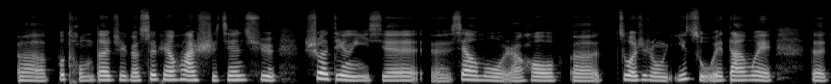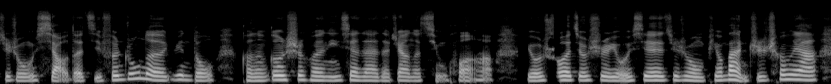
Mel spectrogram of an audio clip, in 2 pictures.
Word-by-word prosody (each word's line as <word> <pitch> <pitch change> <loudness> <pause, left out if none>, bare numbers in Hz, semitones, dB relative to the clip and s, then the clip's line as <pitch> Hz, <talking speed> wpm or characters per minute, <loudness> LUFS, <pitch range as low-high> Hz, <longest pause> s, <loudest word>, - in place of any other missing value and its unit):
呃， 180 -2 -1
不 195 +7 -1
同 185 -3 -6
的 205 0 +5
这 200 0 -2
个 180 -1 +1
碎 195 +4 +2
片 210 -2 +3
化 210 -2 +5
时 205 -2 -3
间 205 +2 +1
去 205 -2 -1 0.2
设 265 -3 +6
定 215 -5 +3
一 185 - -3
些， 185 0 0
呃， 150 +2 -6
项 215 -3 +3
目， 180 -3 -1
然 160 +1 -2
后， 180 0 +1
呃， 165 -2 -1
做 215 -3 +4
这 210 +1 -3
种 180 -3 0
以 225 +3 0
组 255 - -3
为 - - +1
单 200 +1 +2
位 190 -3 +2 0.4
的 175 -1 0
这 185 +2 -7
种 170 0 -3
小 185 -4 -1
的 175 - -2
几 175 -2 -8
分 205 +4 -1
钟 255 +3 0
的 200 -7 +3
运 210 +2 -3
动， 180 +2 -2 0.2
可 180 - -3
能 175 +1 -2
更 210 +1 +4
适 210 0 -1
合 195 -2 0
您 180 0 -2
现 195 -1 -1
在 180 -1 0
的， 175 -1 -5
这 185 - -3
样 180 -1 0
的 170 - -4
情 175 +2 -10
况 - - -3
啊。 210 - -6 0.3
比 175 - -4
如 175 +1 +2
说 195 0 +1
就 190 -1 -1
是 195 -2 -1
有 175 - 0
一 - - -1
些 190 0 +2
这 195 0 -3
种 185 -3 0
平 195 +1 -2
板 215 -3 +5
支 180 +1 -4
撑 225 +3 0
呀， 210 -2 +3
190 Hz, 255 characters per minute, -23 LUFS, 180-205 Hz, 0.4 s, 设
